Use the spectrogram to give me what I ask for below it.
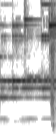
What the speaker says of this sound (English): Let's call on spirit with a little bit of wind chime time.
